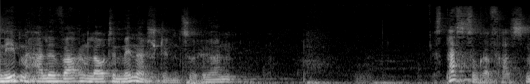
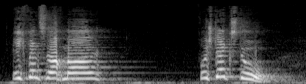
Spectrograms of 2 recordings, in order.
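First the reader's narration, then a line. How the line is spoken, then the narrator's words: Called out. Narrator (German): rief Babe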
